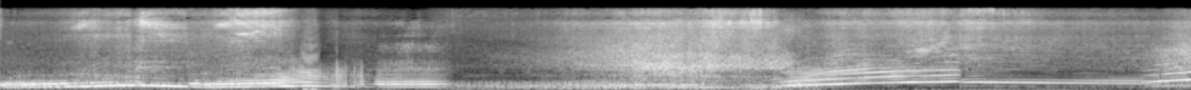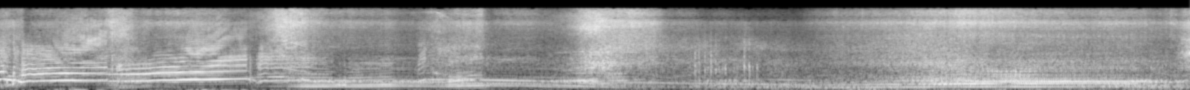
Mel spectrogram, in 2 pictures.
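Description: Sports car engines revving and accelerating hard past, one after another. Each engine's pitch climbs steeply and drops back several times, the way it does at full throttle and on upshifts.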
